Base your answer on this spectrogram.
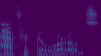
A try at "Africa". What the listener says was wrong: Like how you say it, Africa World. I know, but you put the emphasis on the free, and I put it on the A or A.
